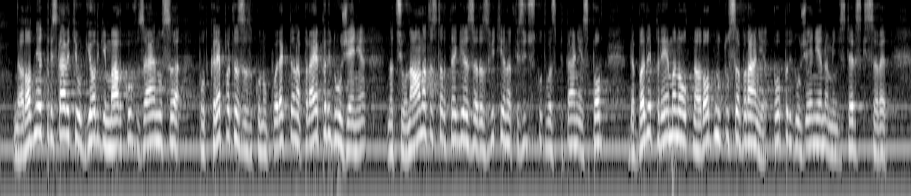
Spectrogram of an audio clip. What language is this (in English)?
Bulgarian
